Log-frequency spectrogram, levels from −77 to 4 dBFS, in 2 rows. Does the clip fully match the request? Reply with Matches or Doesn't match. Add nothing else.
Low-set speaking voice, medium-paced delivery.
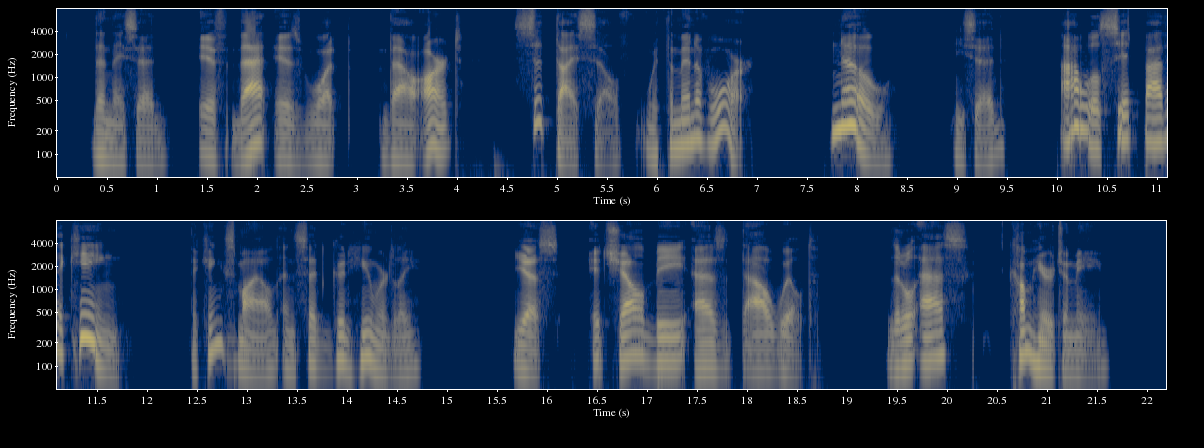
Doesn't match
